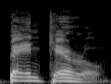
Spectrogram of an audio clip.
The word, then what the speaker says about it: Banchero: How you pronounce his name? Off, Paolo Banchero? Banchero.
